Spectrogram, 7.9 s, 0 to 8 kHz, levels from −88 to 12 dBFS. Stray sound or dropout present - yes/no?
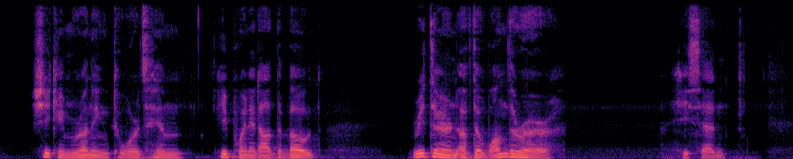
no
